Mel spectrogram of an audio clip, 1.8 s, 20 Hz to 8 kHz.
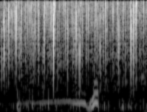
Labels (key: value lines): label: biophony, cascading saw
recorder: SoundTrap 600 or HydroMoth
